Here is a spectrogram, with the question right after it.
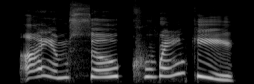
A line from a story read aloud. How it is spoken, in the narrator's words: she cried out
